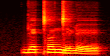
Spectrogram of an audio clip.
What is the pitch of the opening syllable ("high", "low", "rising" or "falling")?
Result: high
